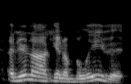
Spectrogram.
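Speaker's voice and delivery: ordinary delivery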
